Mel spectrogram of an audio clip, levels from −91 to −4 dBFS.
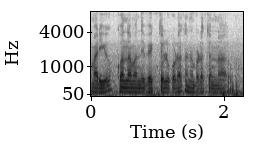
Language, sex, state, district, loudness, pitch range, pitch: Telugu, male, Telangana, Mahabubabad, -17 LUFS, 95-105 Hz, 100 Hz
